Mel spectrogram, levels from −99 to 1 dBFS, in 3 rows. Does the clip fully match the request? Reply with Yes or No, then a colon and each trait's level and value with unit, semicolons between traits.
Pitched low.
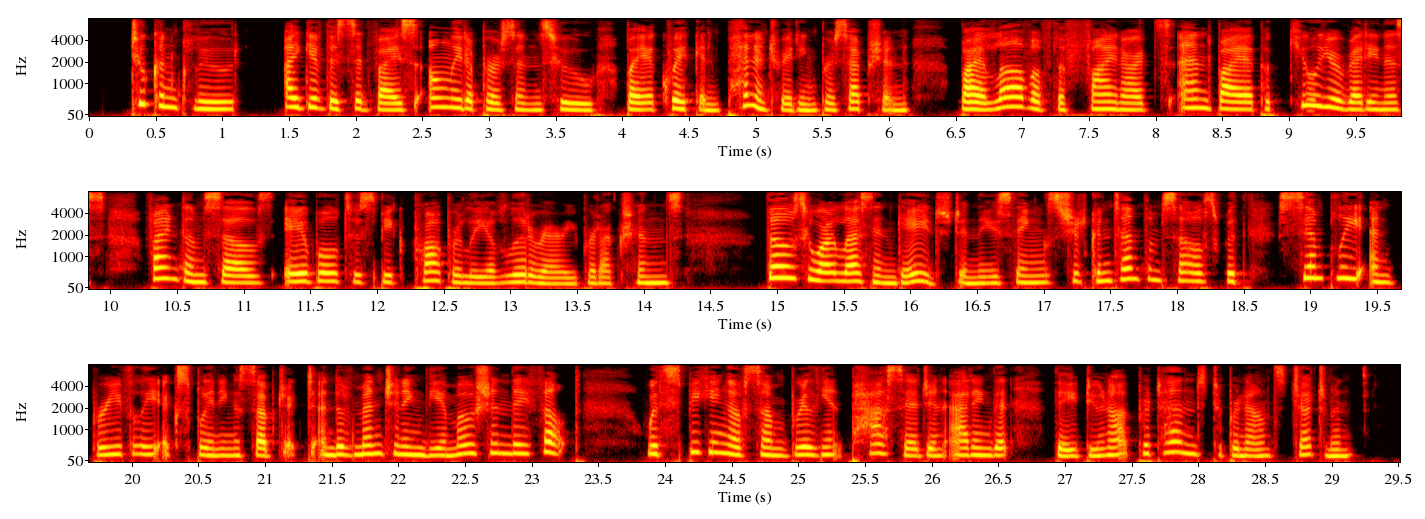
No: high, 225 Hz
